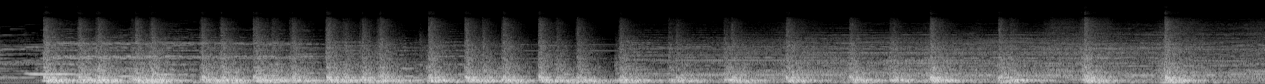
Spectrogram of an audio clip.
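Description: Concert band music with the percussion section to the fore: drums strike a fast, driving rhythm over a low sustained note from the band. The drumming starts suddenly about half a second in, right after a held chord.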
